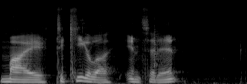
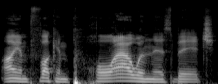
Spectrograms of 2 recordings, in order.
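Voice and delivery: ordinary delivery

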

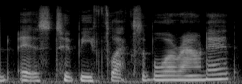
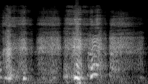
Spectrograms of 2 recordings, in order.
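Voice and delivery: breathy laugh; 7 semitones higher, 4 dB louder than usual. Real, not acted. Laughs after whisper joke.

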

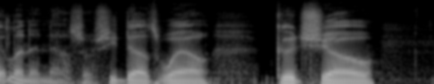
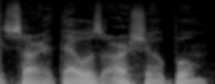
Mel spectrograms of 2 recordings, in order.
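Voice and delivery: ordinary talk, nothing marked

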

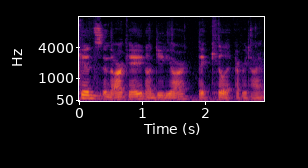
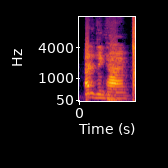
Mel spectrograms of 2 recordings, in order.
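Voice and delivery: announcing; 8 semitones higher, 17 dB louder than usual. Real, not acted. Announcing the edit.

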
